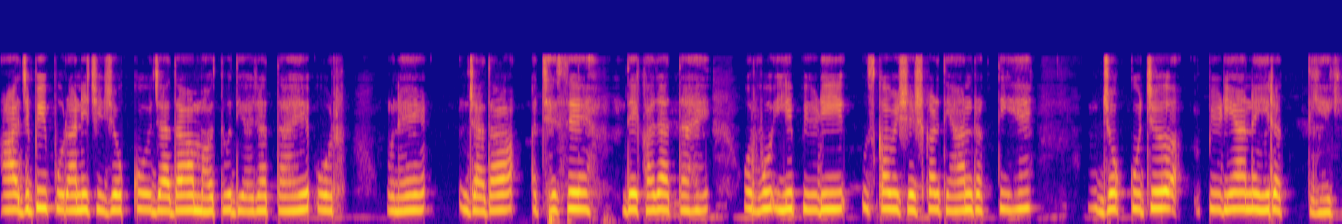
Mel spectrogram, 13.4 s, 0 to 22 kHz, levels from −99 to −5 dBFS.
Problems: constant background noise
